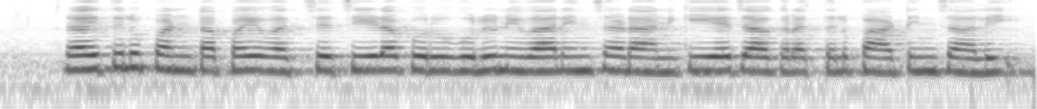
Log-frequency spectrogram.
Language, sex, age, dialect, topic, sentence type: Telugu, female, 25-30, Telangana, agriculture, question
